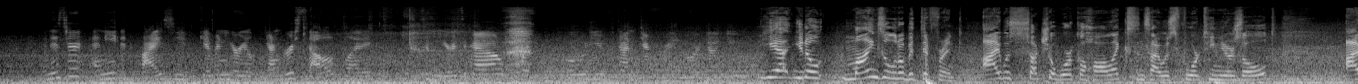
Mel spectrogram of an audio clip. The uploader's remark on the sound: In this interview we hit the streets !! No really, we did this one outside. For this quick interview while in Hamburg.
